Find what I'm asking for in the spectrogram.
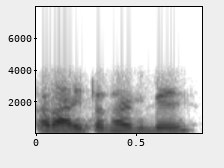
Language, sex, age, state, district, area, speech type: Bengali, male, 18-30, West Bengal, Jalpaiguri, rural, conversation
